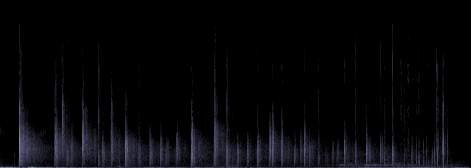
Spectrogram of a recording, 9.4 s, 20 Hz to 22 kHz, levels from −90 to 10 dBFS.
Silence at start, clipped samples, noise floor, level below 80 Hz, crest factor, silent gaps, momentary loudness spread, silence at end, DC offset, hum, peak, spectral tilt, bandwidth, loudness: 0 s; under 0.1%; -58 dBFS; -46 dBFS; 30 dB; none; 17 LU; 0.05 s; under 0.1%; none; -8 dBFS; -2 dB/octave; 9.2 kHz; -49 LUFS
